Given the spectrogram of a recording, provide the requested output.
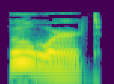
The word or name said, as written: Ewart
